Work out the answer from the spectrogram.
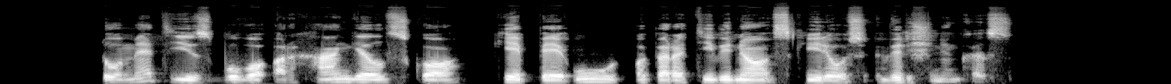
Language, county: Lithuanian, Alytus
